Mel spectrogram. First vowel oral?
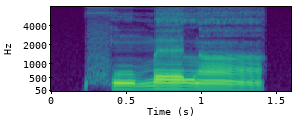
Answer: no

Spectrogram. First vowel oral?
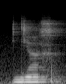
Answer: no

